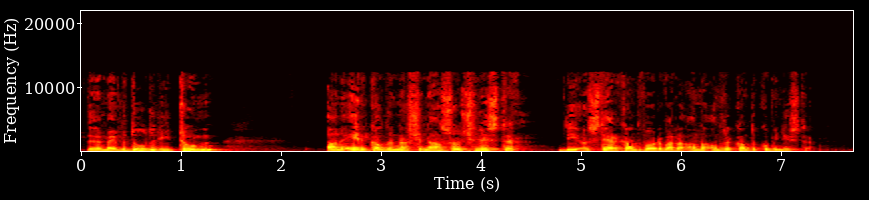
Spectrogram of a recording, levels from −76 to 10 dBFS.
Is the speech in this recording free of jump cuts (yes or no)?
yes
